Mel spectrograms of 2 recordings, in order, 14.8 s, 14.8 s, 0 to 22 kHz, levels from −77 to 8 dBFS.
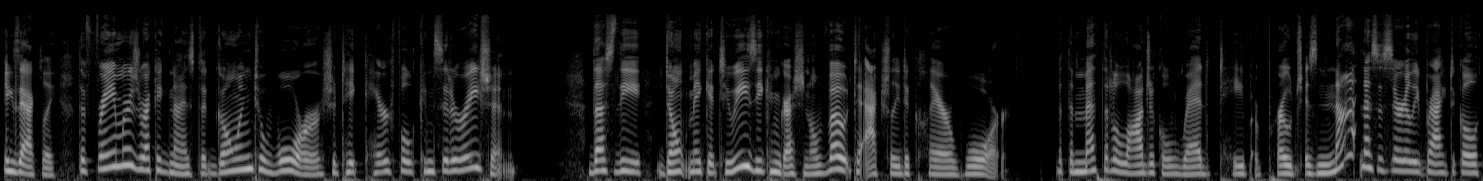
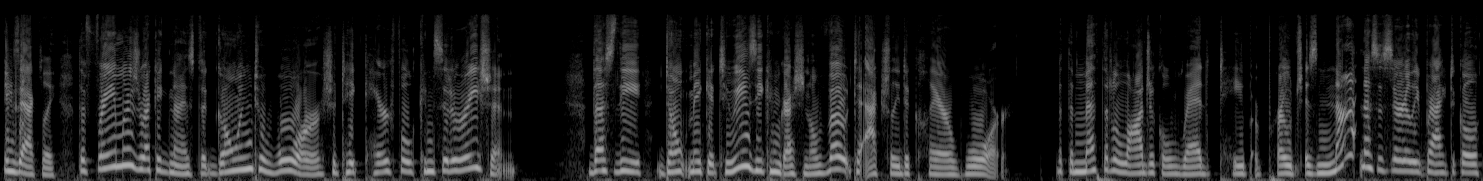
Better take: first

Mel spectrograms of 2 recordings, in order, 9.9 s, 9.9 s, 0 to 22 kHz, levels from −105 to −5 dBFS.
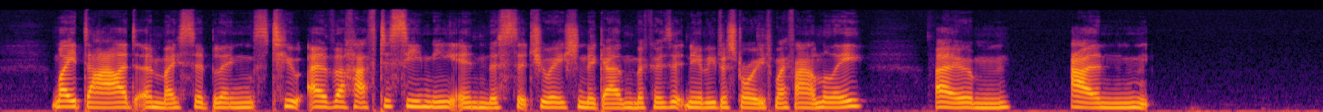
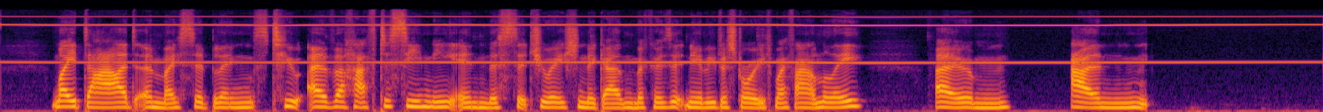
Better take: first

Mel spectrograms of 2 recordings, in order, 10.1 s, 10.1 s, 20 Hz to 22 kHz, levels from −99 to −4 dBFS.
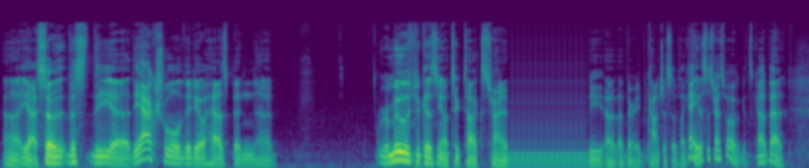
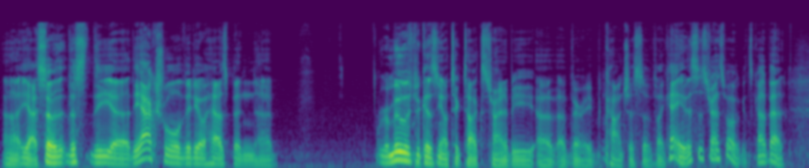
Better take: second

